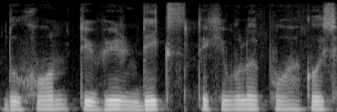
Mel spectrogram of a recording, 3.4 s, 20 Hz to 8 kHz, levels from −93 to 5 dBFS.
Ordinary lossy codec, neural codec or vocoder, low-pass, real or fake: none; vocoder, 44.1 kHz, 80 mel bands, Vocos; 7.2 kHz; fake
